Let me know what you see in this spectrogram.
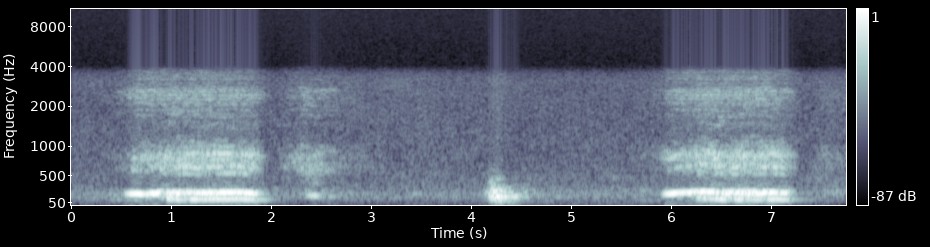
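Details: Couple snoring: two loud, buzzing inspiratory snores about five seconds apart with a short snort between, in a quiet room.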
